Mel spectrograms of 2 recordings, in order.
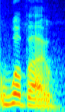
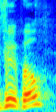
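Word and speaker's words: Wubbo: And and I'm guessing that Wubo is maybe is that it's actually Dutch. It's pronounced Vubo.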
